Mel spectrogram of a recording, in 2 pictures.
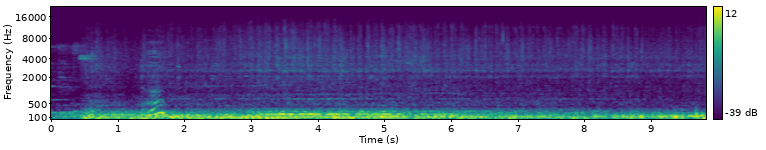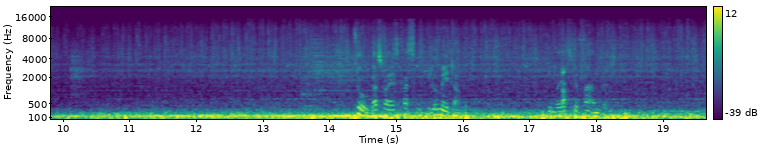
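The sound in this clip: A vehicle drives through a long, empty tunnel in a hospital basement, giving a steady low engine rumble that carries through the whole clip, with brief voices toward the end.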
